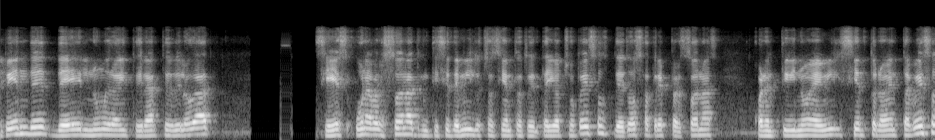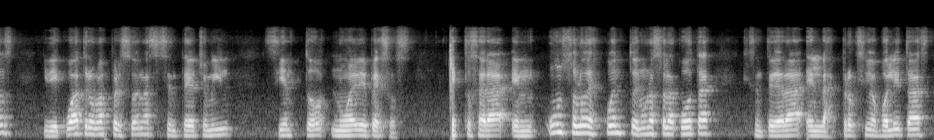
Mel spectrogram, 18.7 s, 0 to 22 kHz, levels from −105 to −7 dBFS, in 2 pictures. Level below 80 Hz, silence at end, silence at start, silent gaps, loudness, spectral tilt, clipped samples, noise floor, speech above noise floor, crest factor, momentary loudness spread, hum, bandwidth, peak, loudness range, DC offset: -60 dBFS; 0.1 s; 0 s; none; -22 LUFS; -6 dB/octave; under 0.1%; -65 dBFS; 44 dB; 20 dB; 8 LU; none; 10 kHz; 0 dBFS; 4 LU; under 0.1%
